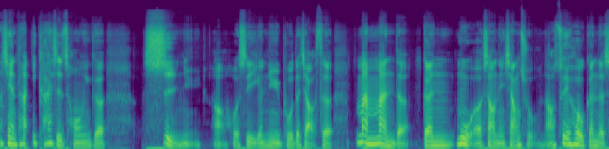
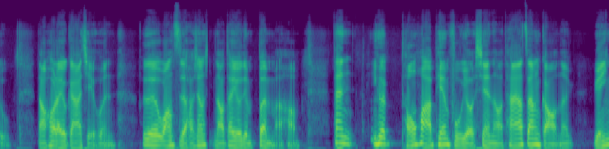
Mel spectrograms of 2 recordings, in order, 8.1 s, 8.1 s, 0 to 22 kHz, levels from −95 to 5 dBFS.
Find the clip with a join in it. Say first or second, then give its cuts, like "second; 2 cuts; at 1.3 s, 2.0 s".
first; 1 cut; at 5.6 s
